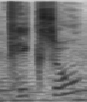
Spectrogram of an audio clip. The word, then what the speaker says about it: Pixel: I'm Pixel. It's easy to remember because it rhymes with pic.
